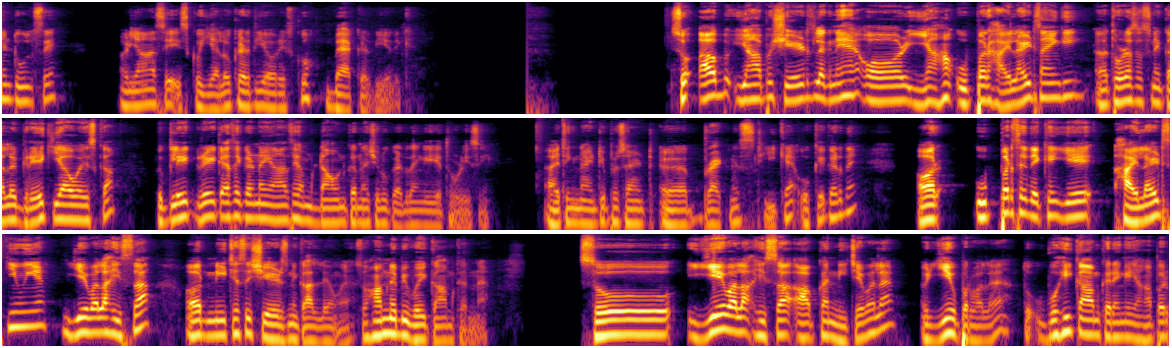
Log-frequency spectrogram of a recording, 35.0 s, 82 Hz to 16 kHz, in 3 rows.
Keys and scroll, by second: 1.0 i, 1.9 v, 2.6 ctrl+v, 2.8 ctrl+[, 3.2 ctrl+v, 3.8 ctrl+space, 4.7 ctrl+space, 10.4 space, 21.3 ctrl+space, 28.2 ctrl+space, 29.4 ctrl+space, 30.4 ctrl+space, 33.2 ctrl+space.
